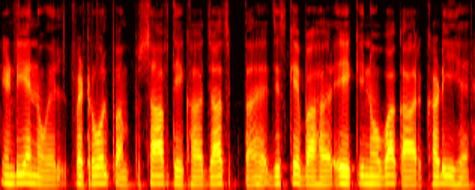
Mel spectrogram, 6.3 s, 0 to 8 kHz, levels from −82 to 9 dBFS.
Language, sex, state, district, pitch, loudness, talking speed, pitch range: Hindi, male, Chhattisgarh, Kabirdham, 120 Hz, -17 LUFS, 150 wpm, 110-125 Hz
